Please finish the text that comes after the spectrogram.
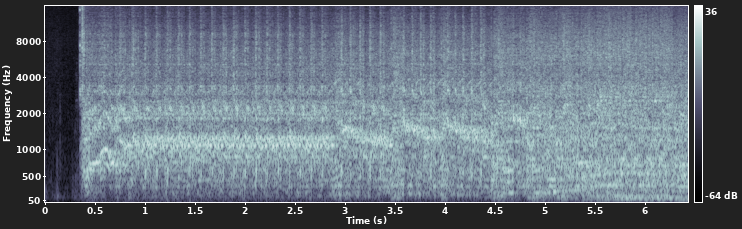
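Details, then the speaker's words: Diesel truck build, first start after fitting fan, shroud, radiator: catches but runs lumpy and uneven even with plenty of throttle, putters out like running on two or three cylinders. "even with throttle it just Putters out like that sounds like it's running on two or three cylinders and it doesn't sound good at all"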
